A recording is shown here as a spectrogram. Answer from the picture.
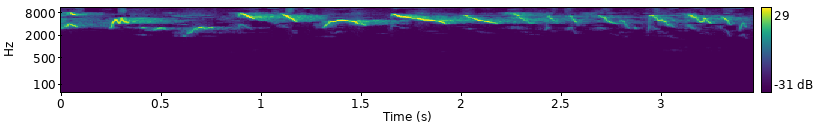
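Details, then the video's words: Oriental white-eye song used as masteran to coax non-singing birds into trilling; bright, fast chattering of high sliding whistles, several long downslurred notes, about two notes a second, unevenly spaced. "Suara Burung Pleci Masteran Pleci Full"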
